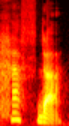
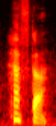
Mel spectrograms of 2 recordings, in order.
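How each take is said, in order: First: It blends into one word with a d sound. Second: It blends into one word with a t sound. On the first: "With an Australian accent, we say hafda" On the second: "when a native speaker says this really quickly, it normally sounds like this"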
